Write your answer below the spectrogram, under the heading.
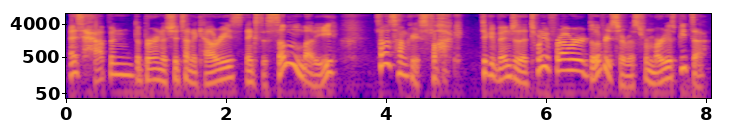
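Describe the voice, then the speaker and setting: A man voicing a sharp-tongued, teasing young woman in a visual novel, sarcastic and foul-mouthed but secretly affectionate. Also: mid-range voice, huge pitch swings, fast. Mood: brash, casual.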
